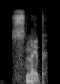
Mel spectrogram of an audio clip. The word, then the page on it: snip: British English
